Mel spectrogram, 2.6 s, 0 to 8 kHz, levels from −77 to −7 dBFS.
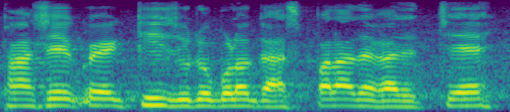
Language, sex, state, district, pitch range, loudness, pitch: Bengali, male, Assam, Hailakandi, 165-180 Hz, -13 LUFS, 175 Hz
